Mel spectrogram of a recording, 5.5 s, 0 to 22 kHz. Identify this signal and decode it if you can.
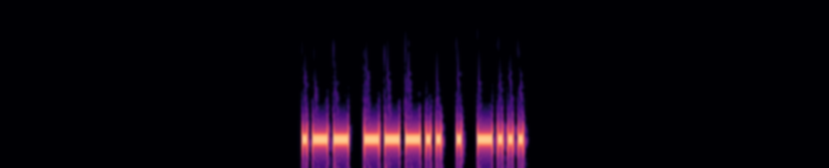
Morse code, heard as a keyed tone, about 36 wpm, 700 Hz. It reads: W8EB
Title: USA Call Signs - 4 Characters - Repeated 3x - 35wpm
